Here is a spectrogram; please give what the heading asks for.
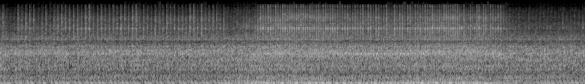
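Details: Triumph Tiger Explorer at idle after oil change from 10w50 to 10w40 and new filter: busy metallic rattle that swells briefly as revs rise, then settles; timing chain rattle suspected, not confirmed.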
